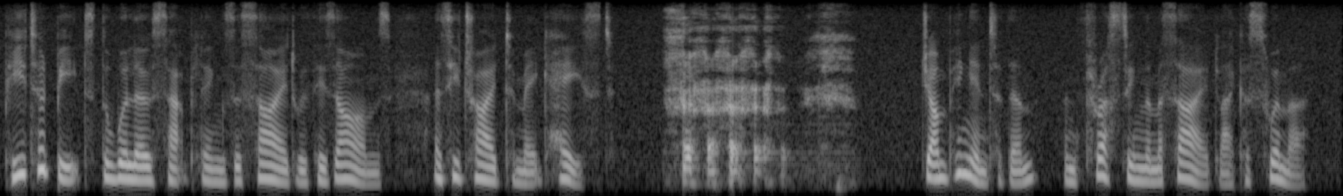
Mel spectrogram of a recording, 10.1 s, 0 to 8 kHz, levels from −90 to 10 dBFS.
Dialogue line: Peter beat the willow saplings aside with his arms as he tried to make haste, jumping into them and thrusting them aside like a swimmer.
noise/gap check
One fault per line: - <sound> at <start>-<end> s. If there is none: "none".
- laugh at 5.0-6.5 s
